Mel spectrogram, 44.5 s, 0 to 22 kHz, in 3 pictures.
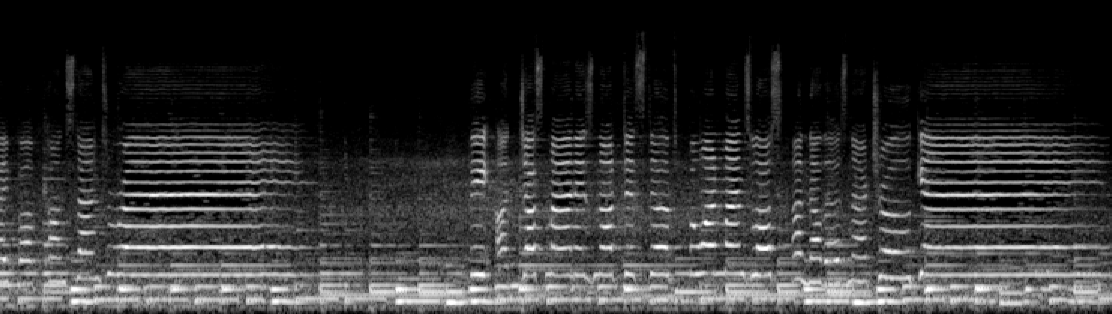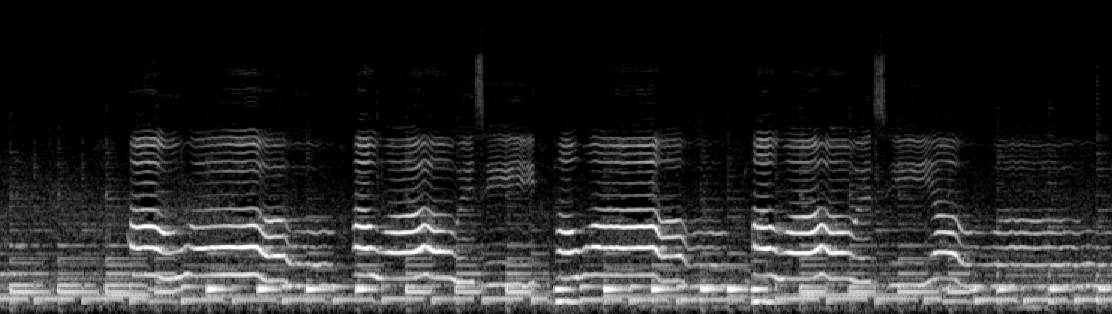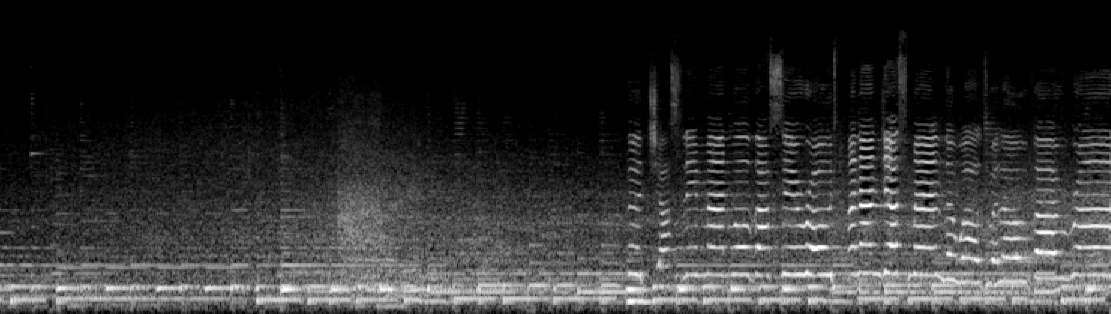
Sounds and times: Music: 0.0 - 44.4.

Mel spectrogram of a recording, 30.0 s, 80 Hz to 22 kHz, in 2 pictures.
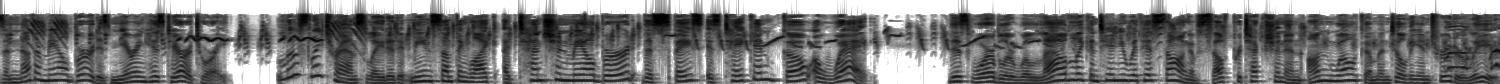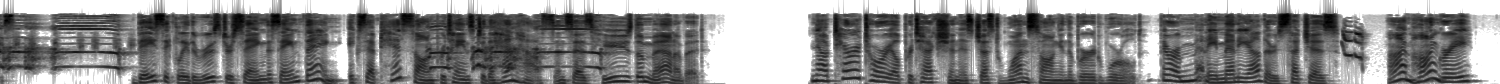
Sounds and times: Speech: 0.0 - 8.8, 9.5 - 15.2, 16.4 - 22.1, 23.1 - 29.8
Chirp, tweet: 0.0 - 15.0.

